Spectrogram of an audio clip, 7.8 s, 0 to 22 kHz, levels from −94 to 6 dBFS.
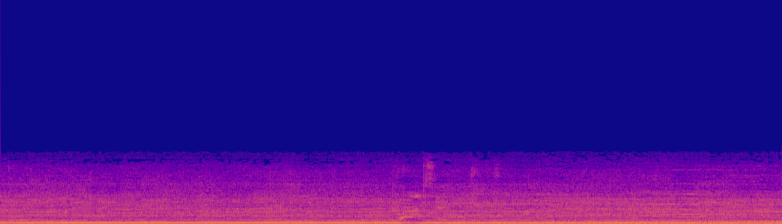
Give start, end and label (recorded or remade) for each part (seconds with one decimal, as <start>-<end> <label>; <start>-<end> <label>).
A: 0.0-5.4 remade; 5.4-6.4 recorded; 6.4-7.8 remade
